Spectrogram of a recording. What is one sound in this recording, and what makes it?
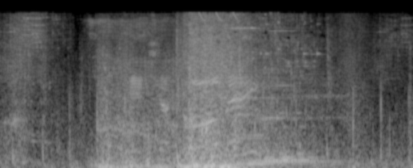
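A large creature swoops past with a loud rushing whoosh.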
